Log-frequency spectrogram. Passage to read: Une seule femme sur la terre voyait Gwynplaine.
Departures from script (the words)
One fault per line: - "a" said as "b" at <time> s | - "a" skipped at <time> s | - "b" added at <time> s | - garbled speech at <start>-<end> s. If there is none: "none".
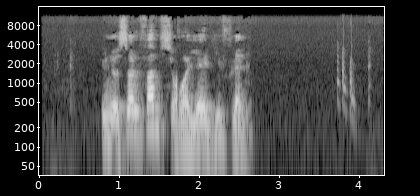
- "la terre" skipped at 1.8 s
